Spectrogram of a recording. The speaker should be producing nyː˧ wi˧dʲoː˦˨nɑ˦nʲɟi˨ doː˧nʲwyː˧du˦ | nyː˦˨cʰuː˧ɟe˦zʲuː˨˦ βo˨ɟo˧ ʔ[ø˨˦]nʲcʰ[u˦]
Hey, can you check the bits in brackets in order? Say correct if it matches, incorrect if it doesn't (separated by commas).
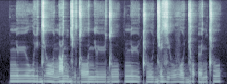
correct, correct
